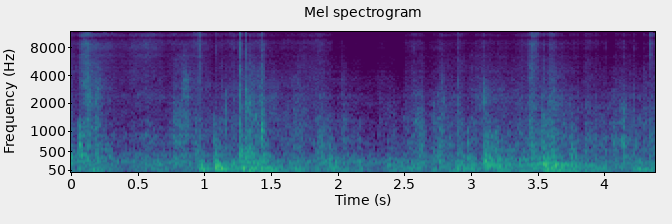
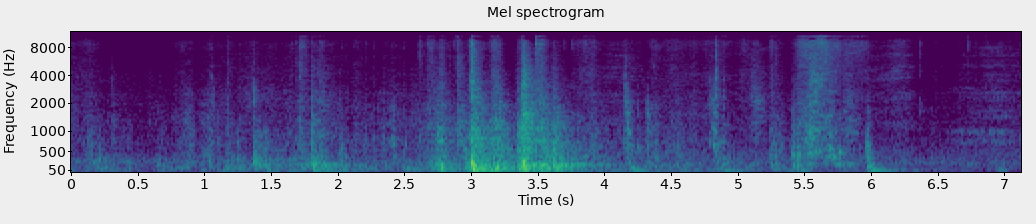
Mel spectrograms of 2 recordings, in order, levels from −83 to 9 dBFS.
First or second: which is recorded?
second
